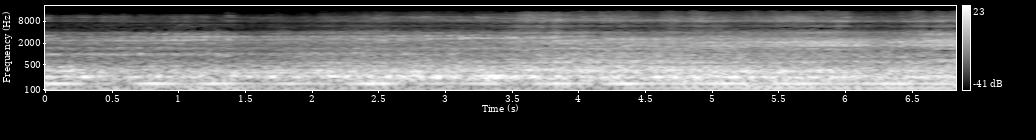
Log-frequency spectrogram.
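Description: Passenger train rolling slowly into a station, heard from inside the coach: a steady low rumble with a hum that pulses a little more than once a second.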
